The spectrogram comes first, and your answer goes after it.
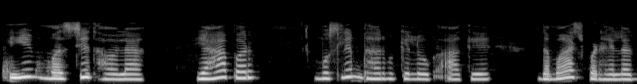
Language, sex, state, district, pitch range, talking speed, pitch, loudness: Bhojpuri, female, Uttar Pradesh, Varanasi, 240-315 Hz, 115 wpm, 260 Hz, -17 LUFS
